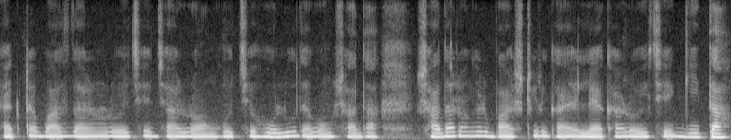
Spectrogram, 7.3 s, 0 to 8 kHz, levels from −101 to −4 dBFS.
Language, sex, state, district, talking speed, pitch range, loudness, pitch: Bengali, female, Odisha, Malkangiri, 140 wpm, 225-240 Hz, -17 LUFS, 230 Hz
